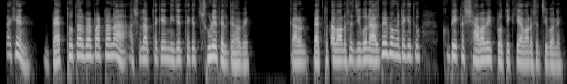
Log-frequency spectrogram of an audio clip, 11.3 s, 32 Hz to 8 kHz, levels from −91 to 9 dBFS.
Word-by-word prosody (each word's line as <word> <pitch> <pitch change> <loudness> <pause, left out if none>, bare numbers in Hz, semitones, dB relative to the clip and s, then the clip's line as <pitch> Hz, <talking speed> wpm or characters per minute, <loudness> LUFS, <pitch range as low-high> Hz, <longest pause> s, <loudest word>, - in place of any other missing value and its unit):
দেখেন, 220 -4 +1 0.6
ব্যর্থতার 200 +9 +2
ব্যাপারটা 205 +1 +2
না 205 - +5 0.3
আসলে 165 +3 -5
আপনাকে 165 +1 -4 0.2
নিজের 160 +1 -1
থেকে 170 0 -2 0.2
ছুড়ে 190 +2 +5
ফেলতে 130 -4 0
হবে। 120 -1 -2 0.9
কারণ 135 0 +2 0.2
ব্যর্থতা 135 +3 +1
মানুষের 150 +2 +1
জীবনে 160 +1 +2
আসবে 150 +10 +1
এবং 230 -1 +2
এটা 205 0 -1
কিন্তু 195 0 -4 0.5
খুবই 200 0 -3
একটা 190 +1 -5
স্বাভাবিক 160 +1 +2
প্রতিক্রিয়া 140 0 -1
মানুষের 130 -1 -4
জীবনে। 120 -2 -4
160 Hz, 130 wpm, -25 LUFS, 135-195 Hz, 0.9 s, না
